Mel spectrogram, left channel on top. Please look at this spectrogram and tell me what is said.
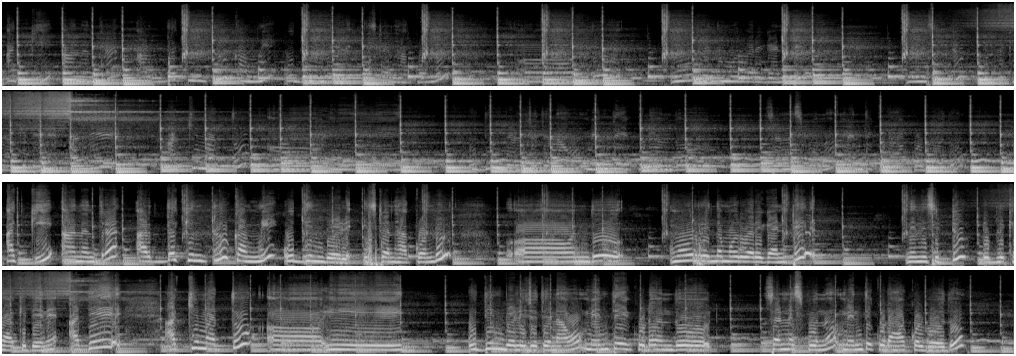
ಅಕ್ಕಿ, ಆನಂತರ ಅರ್ಧಕ್ಕಿಂತಲೂ ಕಮ್ಮಿ ಉದ್ದಿನ ಬೇಳೆ, ಇಷ್ಟನ್ನು ಹಾಕೊಂಡು ಒಂದು 3 ರಿಂದ 3.5 ಗಂಟೆ ನೆನೆಸಿಟ್ಟು ರುಬ್ಲಿಕ್ಕೆ ಹಾಕಿದ್ದೇನೆ. ಅದೇ ಅಕ್ಕಿ ಮತ್ತು ಈ ಉದ್ದಿನ ಬೇಳೆ ಜೊತೆ ನಾವು ಮೆಂತೆ ಕೂಡ ಒಂದು ಸಣ್ಣ ಸ್ಪೂನು ಮೆಂತೆ ಕೂಡ ಹಾಕೊಳ್ಬಹುದು.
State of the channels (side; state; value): both; normal; correlation 0.40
